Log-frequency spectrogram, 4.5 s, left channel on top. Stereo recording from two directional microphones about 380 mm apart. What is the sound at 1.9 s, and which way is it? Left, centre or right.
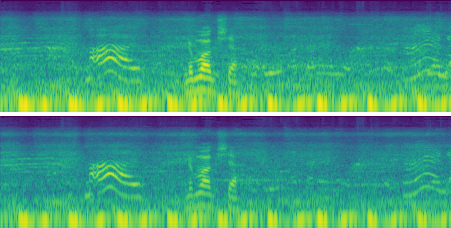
Speech, centre.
